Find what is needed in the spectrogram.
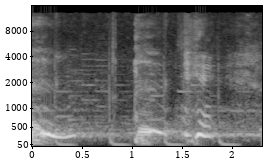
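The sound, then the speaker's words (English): Several rough, voiced throat-clearing bursts in quick succession, fairly loud, with short gaps between them and no other sounds around, as a person clears their throat early in the morning before singing. “Just clear your throat first, because it's early in the morning.”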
